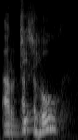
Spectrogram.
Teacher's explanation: بس نضم الهاء من غير صلة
